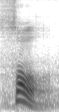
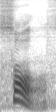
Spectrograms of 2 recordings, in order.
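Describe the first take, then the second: No difference in how they are said.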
